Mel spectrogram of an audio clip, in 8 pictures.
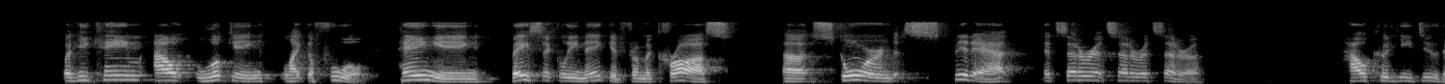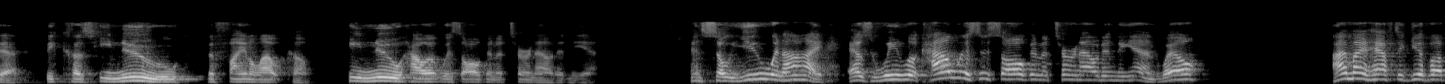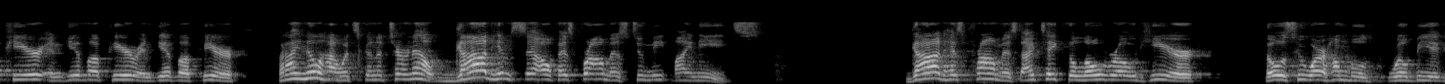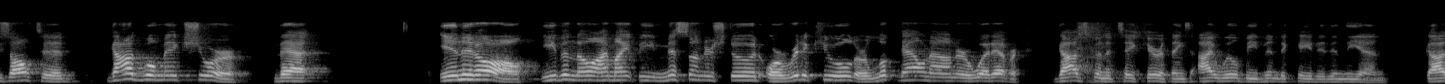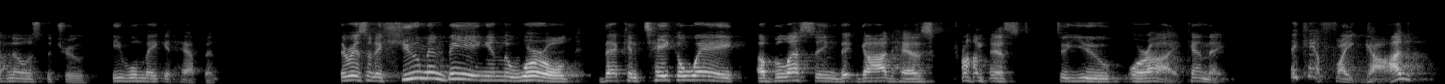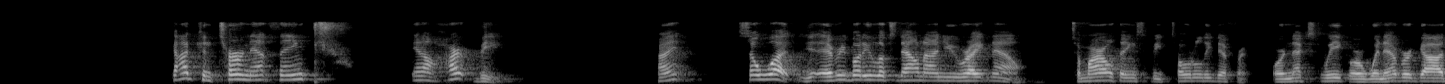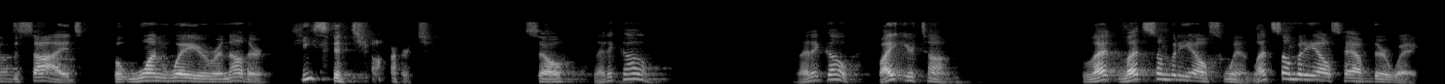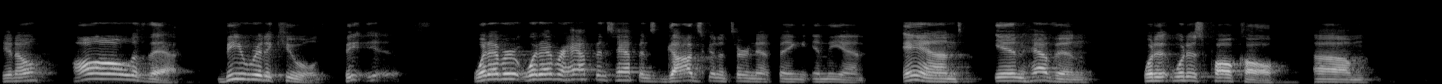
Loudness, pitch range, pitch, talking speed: -24 LUFS, 145-215 Hz, 180 Hz, 145 wpm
